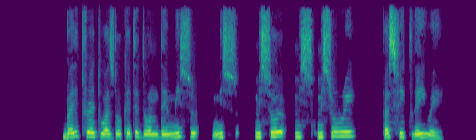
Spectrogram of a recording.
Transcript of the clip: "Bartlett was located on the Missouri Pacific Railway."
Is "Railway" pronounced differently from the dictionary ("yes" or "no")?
yes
